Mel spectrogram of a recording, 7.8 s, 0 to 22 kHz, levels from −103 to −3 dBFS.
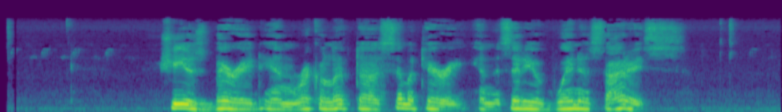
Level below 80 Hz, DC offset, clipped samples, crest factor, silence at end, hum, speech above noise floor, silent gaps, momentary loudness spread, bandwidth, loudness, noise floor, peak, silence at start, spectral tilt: -58 dBFS; under 0.1%; under 0.1%; 18 dB; 0.5 s; none; 37 dB; none; 11 LU; 11 kHz; -23 LUFS; -59 dBFS; -6 dBFS; 1.6 s; -6.5 dB/octave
